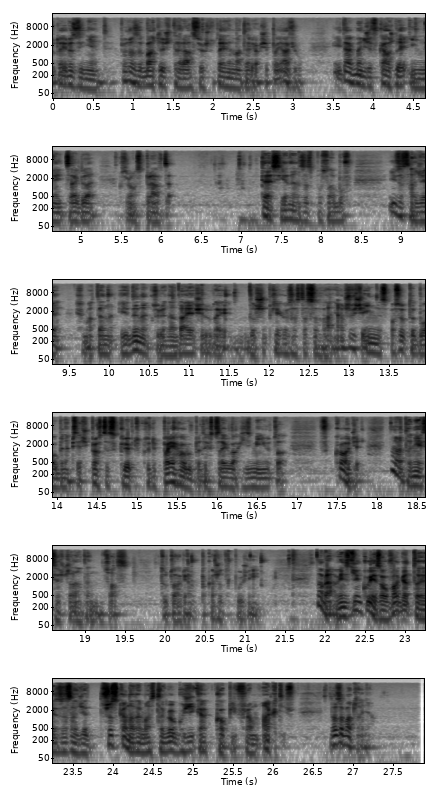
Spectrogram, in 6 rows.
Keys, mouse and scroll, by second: 1.5 click, 3.4 middle click, 4.2-6.8 drag, 6.7 a, 7.5-9.4 middle drag, 10.1-14.3 middle drag, 14.9-16.9 middle drag, 18.3-20.1 middle drag, 20.5-22.5 middle drag.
